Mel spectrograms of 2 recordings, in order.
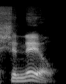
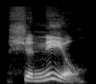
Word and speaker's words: chenille: pronounced this patch initially I pronounced it in one of the videos as chenel and I had a young lady on Tik Tok she wrote it out and she said it's chenil not chenel but she didn't say that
